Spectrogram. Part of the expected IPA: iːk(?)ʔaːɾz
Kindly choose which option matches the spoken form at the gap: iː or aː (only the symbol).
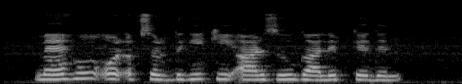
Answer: iː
